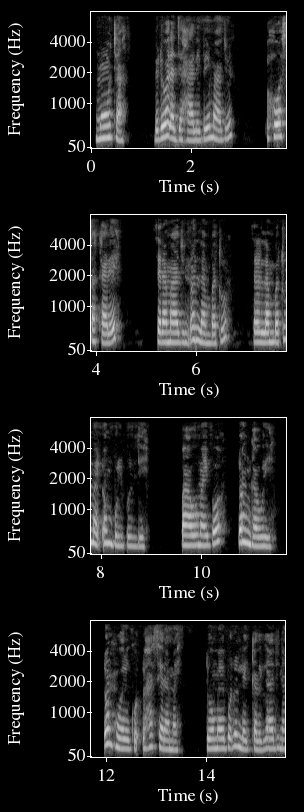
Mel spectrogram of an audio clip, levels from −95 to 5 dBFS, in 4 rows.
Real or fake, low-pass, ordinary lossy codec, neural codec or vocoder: fake; 7.2 kHz; MP3, 64 kbps; vocoder, 44.1 kHz, 80 mel bands, Vocos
